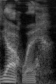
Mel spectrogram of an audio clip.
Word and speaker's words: Yahweh: The popular interpretation nowadays is Yahweh. And Yahweh is because of the Yod Heh Vav Heh, which is the letters that it makes up the name, the divine name. And Yahweh, to my understanding, is the way you pronounce it in Hebrew without the full vowel set.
